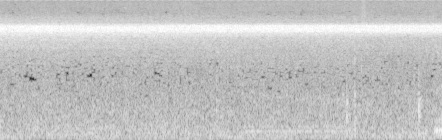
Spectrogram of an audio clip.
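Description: Insects singing in a steady, unbroken high-pitched chorus, with a faint low hum in the second half.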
